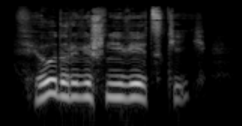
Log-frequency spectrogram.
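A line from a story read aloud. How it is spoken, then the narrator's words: Resigned mutter. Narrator (Russian): как-то обреченно пробормотал управляющий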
